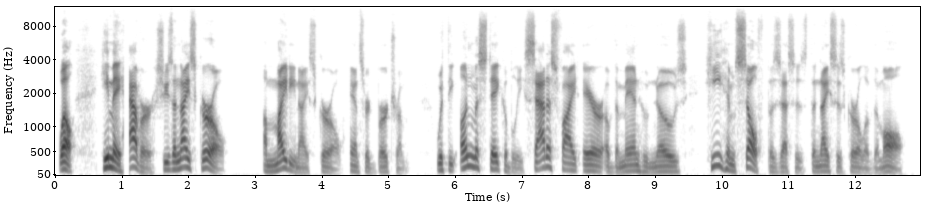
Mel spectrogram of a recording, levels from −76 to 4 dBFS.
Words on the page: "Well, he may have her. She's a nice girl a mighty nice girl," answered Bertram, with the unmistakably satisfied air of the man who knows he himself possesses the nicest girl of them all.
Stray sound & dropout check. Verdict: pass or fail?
fail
